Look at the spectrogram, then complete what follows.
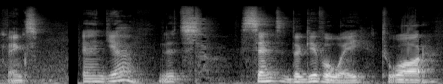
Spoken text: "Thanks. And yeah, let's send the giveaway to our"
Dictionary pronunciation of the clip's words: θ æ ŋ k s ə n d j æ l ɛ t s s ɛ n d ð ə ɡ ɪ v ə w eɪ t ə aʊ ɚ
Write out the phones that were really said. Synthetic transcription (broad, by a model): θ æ ŋ k s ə n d j æ l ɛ t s s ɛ n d ð ə ɡ ɪ v ə w eɪ t ə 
